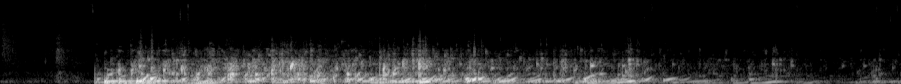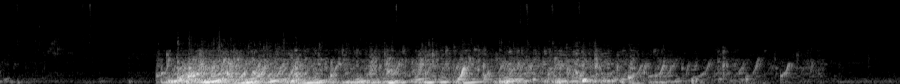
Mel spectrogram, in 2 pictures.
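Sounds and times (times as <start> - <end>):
bubbles rising under water: 1.0 - 9.2, 10.6 - 17.2.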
